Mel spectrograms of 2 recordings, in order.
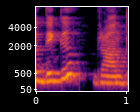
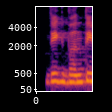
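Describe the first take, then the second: First: दिग्भ्रांत as dig, then long bhraant; correct form. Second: दिग्भ्रांति as dik-bhanti, ending in i; wrong form. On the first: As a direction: end दिग्भ्रांत on t, with no i. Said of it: "दिग्भ्रांत होता है". (दिग्भ्रांत, भ्रां लंबा, अंत में त) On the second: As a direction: say दिग्भ्रांति with short bhan and final ti. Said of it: "दिग्भ्रांति नहीं होता". (दिग्भ्रांति, अंत में ति के साथ) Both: Shown as a demonstration.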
